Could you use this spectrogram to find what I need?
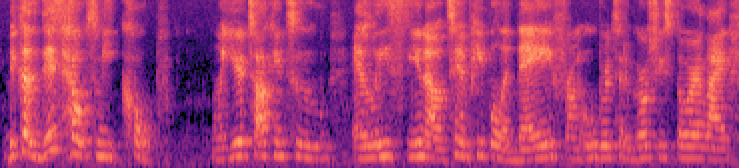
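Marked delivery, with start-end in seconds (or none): none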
